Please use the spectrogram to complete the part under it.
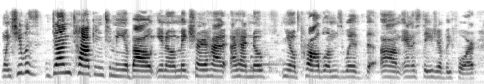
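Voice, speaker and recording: A woman's voice: mid-range voice, normal speed, hardly any pauses, bright, forceful tone, highs cut off. A woman telling her story to camera in a casual vlog, chatty and rambling, losing her train of thought and talking straight to her viewers. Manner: chatty, addresses viewers directly. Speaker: vlogger.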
